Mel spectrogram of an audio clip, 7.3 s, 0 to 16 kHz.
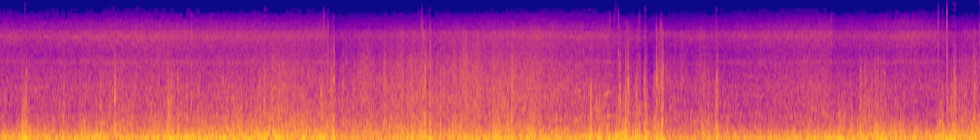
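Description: Wind rush on the microphone of a camera mounted on a moving motorcycle, with the KTM 1290 Super Adventure's V-twin engine running steadily underneath.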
